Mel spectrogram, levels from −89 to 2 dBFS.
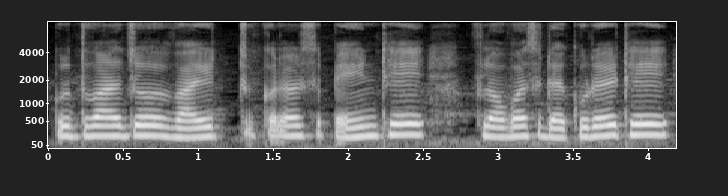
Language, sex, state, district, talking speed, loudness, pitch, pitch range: Hindi, female, Madhya Pradesh, Bhopal, 160 wpm, -13 LUFS, 195 Hz, 185-210 Hz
